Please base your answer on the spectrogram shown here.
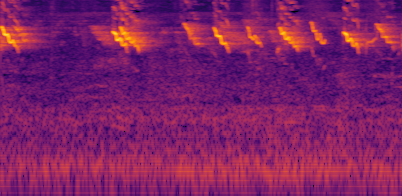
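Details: White-eye (kecial kuning) repeating loud, high chirps that slide steeply downward, each note or pair arriving about every half second in a 'ciak ciak' rhythm, with a low hum behind.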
